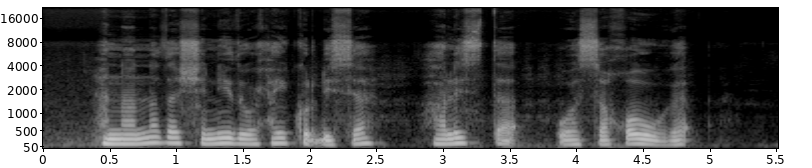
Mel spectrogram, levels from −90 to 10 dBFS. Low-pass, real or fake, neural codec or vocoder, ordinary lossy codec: none; real; none; none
